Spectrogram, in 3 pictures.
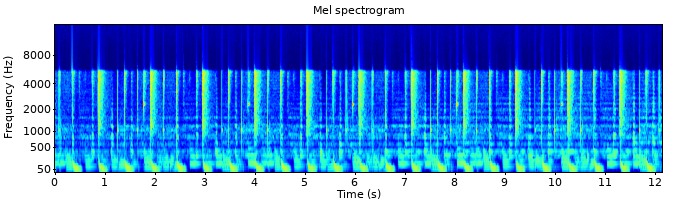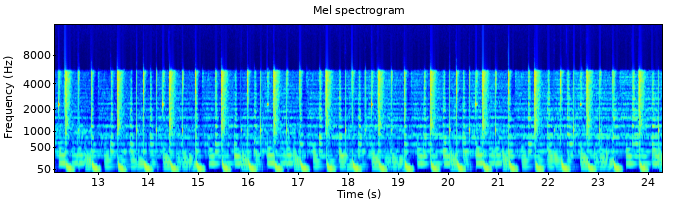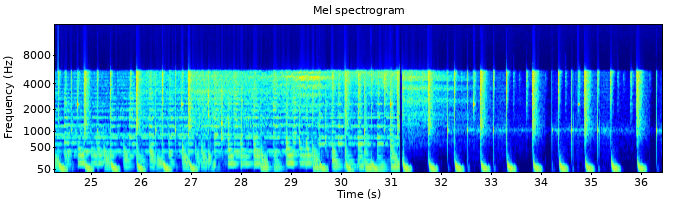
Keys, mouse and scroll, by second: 0.9 click, 6.3 scroll down 1, 7.0 scroll up 1, 9.0 click, 9.1 click, 10.7 click, 12.5 click, 18.9 click, 19.9 click, 25.2 click, 26.7 click, 29.4 click, 29.4 click, 29.9 scroll down 2, 30.9 p, 32.6 click, 32.7 click, 33.1 scroll up 1, 35.9 click, 36.0 click.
